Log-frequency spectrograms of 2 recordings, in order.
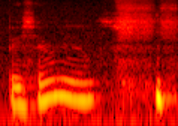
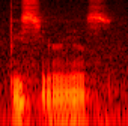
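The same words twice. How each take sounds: First: Slow, falling serious. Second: Dropped way down low and unvoiced; mock deep whisper of Be serious. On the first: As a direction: draw out serious slowly. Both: Shown as a demonstration.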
